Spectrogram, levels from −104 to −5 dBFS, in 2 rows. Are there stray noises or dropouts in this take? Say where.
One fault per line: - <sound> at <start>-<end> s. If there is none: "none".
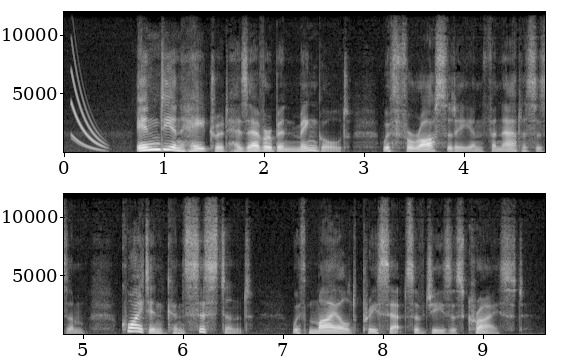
- chirp at 0.1-0.5 s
